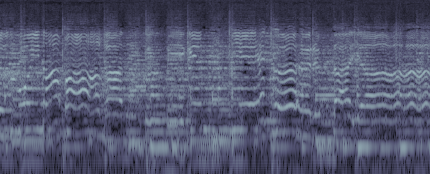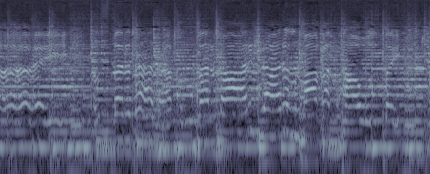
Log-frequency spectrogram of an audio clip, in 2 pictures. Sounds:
traditional music, soundtrack music, music

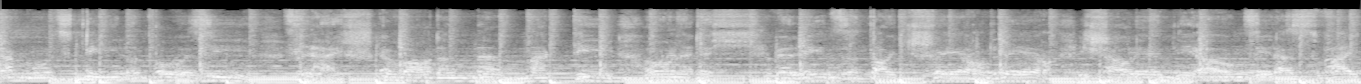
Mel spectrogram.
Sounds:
music, musical instrument

